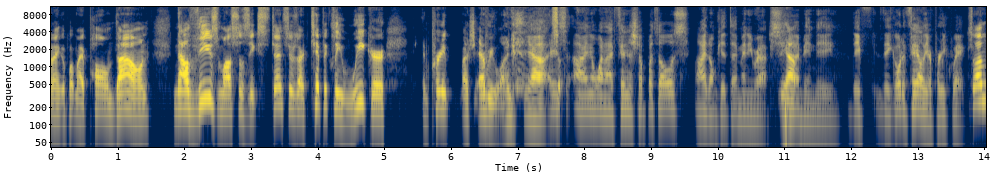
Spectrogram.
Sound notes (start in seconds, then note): 6.8 laughs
